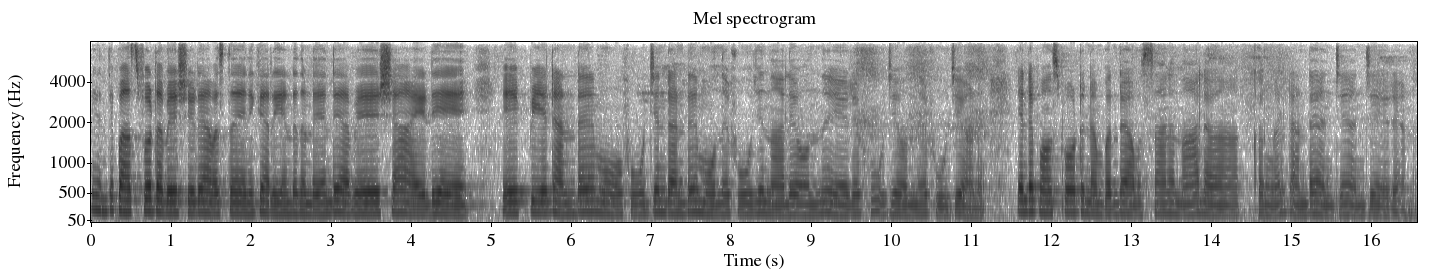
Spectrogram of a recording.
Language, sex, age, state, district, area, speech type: Malayalam, female, 45-60, Kerala, Alappuzha, rural, read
